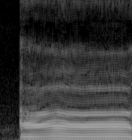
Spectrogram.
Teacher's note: Ini menunjukkan bahwa hamzah tersebut dibaca panjang yaitu panjangnya dua ketukan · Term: mad badal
